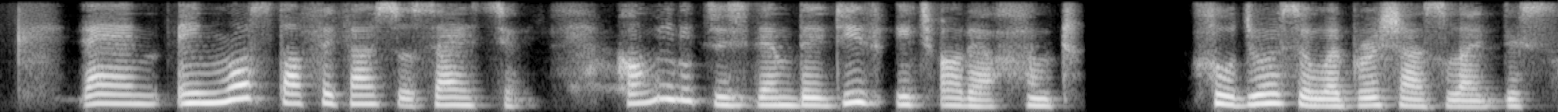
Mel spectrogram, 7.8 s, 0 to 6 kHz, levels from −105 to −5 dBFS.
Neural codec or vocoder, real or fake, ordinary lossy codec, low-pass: codec, 16 kHz, 0.5 kbps, FunCodec, trained on Chinese and English, 25 frames a second; fake; none; 5.4 kHz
